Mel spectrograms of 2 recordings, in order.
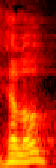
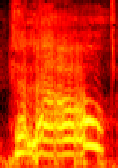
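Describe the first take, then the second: First: Said in the usual way. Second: Much higher put-on old-lady hello. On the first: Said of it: "And then I came back to the phone". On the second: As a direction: disguise your voice as an old lady. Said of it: "So I disguised my voice first".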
